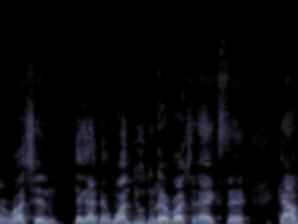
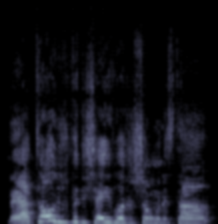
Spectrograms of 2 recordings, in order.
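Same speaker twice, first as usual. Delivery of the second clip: higher-pitched mock grumbling; mock complaint; 6 semitones higher than usual. Tricked moviegoer telling their partner about Fifty Shades, mock complaint. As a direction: act out a put-out moviegoer complaining.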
